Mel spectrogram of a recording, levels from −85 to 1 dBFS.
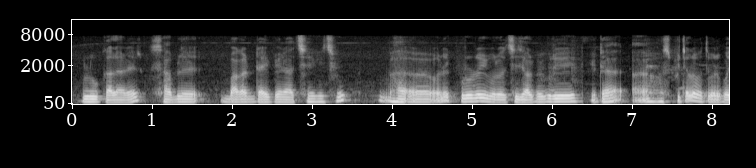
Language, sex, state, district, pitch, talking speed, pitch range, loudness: Bengali, male, West Bengal, Jalpaiguri, 120 Hz, 155 wpm, 110-135 Hz, -15 LUFS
